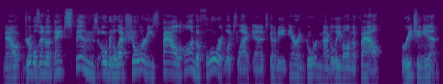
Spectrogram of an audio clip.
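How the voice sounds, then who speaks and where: Pitched fairly high and sounding pushed and bright, this man is animated as he calls a basketball game live on radio at a moderate pace. His play-by-play runs in brief present-tense bursts, with analysis added along the way.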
